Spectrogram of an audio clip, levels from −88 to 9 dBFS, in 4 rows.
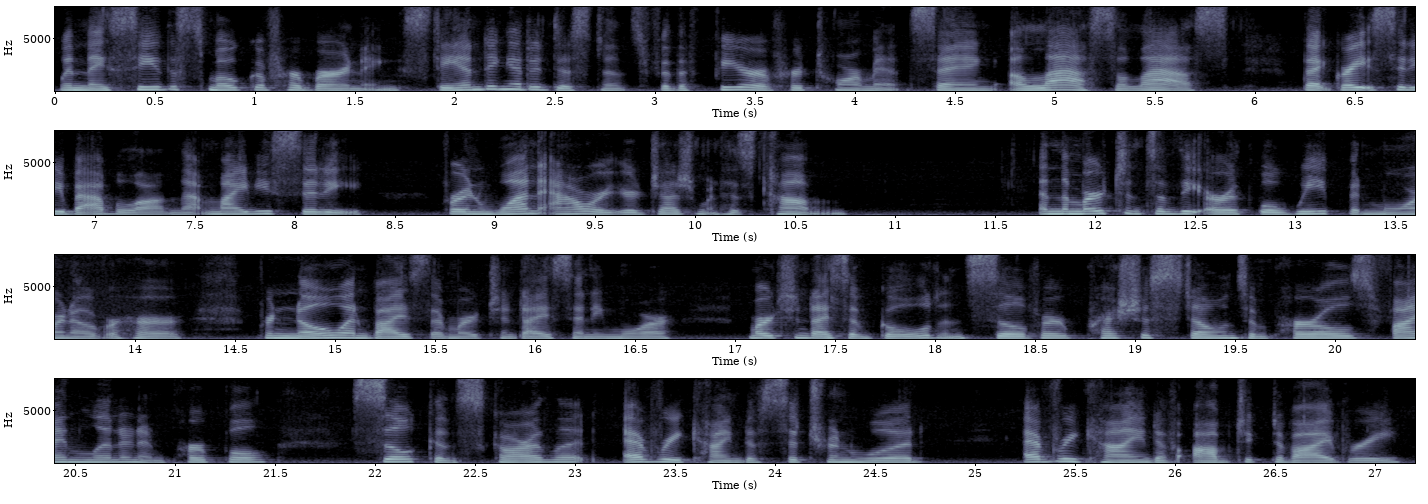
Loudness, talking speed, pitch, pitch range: -28 LUFS, 180 wpm, 185 Hz, 170-200 Hz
